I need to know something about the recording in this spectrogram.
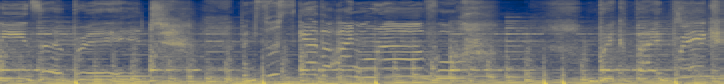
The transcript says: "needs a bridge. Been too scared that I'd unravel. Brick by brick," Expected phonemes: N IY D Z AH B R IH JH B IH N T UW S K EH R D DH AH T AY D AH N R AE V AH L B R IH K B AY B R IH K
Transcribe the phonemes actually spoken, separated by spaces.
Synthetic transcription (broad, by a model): N IY D Z AH B R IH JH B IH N S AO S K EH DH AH T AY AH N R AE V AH L B R IH K B AY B R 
